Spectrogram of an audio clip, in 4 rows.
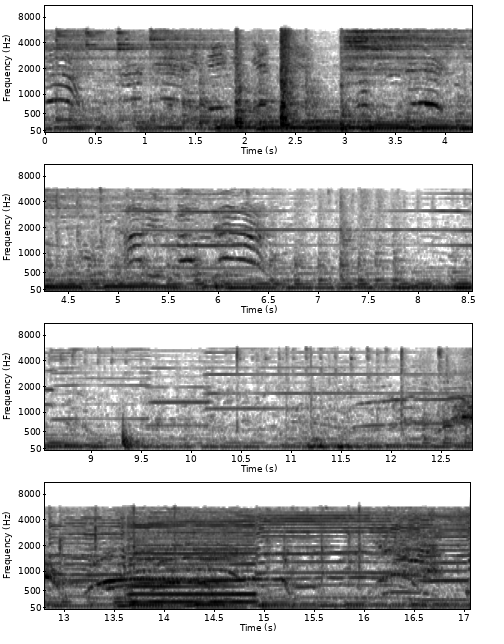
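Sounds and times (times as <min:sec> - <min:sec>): hand-held horn sliding notes: 0:13.5 - 0:15.2
low amplifier drone: 0:13.5 - 0:17.0.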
